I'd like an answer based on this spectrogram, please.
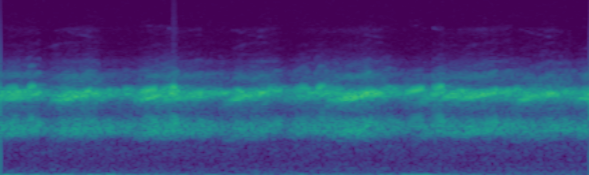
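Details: Many frogs croaking together in a spring wetland behind a home, live recording with no looping; a constant shimmering trill chorus, pulsing slightly, filling the whole stretch.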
